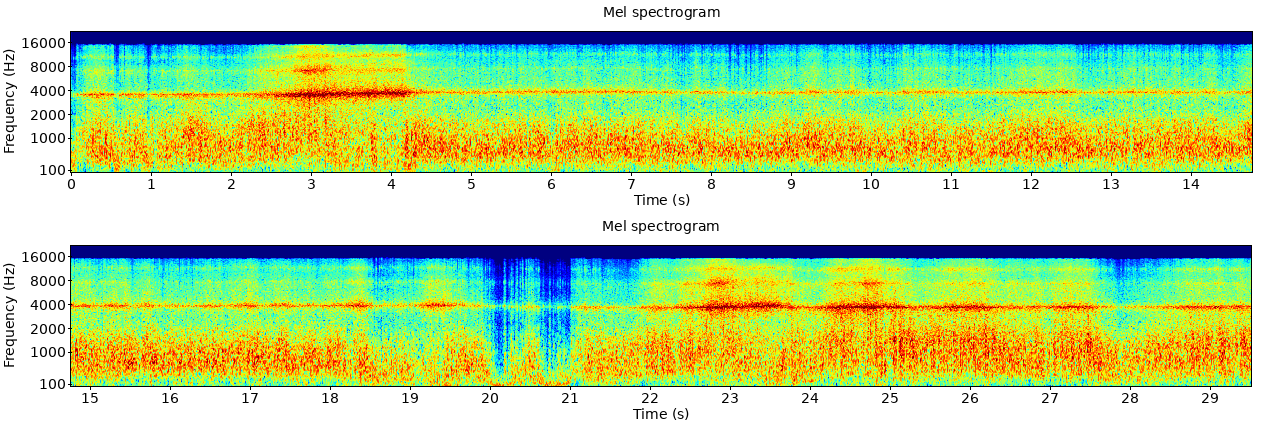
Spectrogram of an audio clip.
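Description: Freefall wind buffeting a skydiver's helmet-mounted camera microphone: a loud, steady rush with a thin high whistle held over it.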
